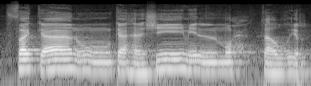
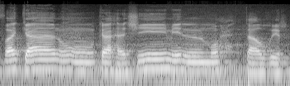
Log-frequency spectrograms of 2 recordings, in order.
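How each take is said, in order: The two takes are said the same way.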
